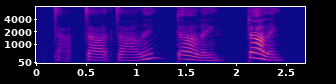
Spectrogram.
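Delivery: English accent, halting restarts, stammered darling. Practicing the word darling for a role: English-sounding accent. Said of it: "that sounds more English now".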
